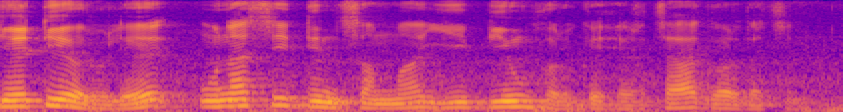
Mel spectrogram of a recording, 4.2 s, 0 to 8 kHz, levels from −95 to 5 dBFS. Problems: continuous background conversations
